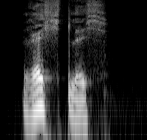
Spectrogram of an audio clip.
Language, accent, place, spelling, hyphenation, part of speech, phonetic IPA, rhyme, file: German, Germany, Berlin, rechtlich, recht‧lich, adjective, [ˈʁɛçtlɪç], -ɛçtlɪç, De-rechtlich.ogg
- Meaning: 1. legal 2. lawful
